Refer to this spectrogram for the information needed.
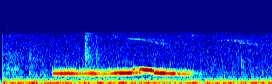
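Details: Mourning Dove gives its nest coo in spring, a soft, low hooting coo of about one and a half seconds stepping low, higher, then low again, over faint hum; males use it to draw a female to a nest site, and both sexes use it at incubation shift changes.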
